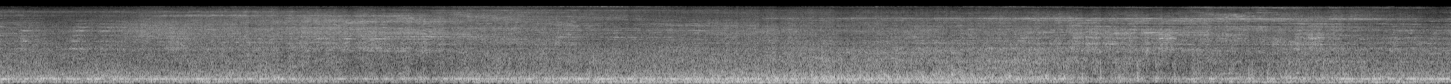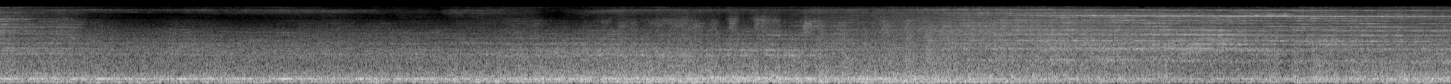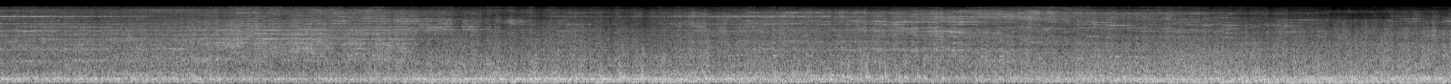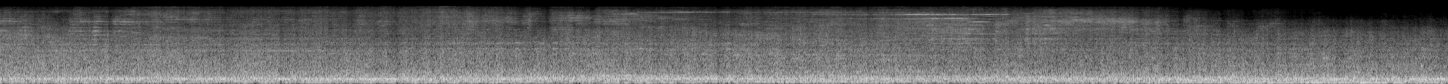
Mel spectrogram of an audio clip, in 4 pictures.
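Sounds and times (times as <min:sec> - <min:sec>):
freight train rolling past: 0:00.0 - 0:58.0
high-pitched wheel squeal: 0:00.1 - 0:07.2, 0:07.8 - 0:15.3, 0:24.1 - 0:34.3, 0:35.8 - 0:42.2, 0:52.2 - 0:55.2.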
